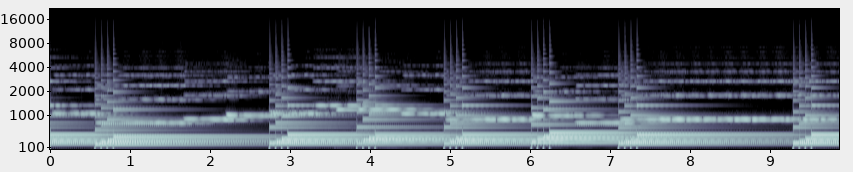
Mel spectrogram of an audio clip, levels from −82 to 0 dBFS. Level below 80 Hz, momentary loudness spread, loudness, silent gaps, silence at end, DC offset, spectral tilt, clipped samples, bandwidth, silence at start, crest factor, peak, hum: -44 dBFS; 7 LU; -18 LUFS; none; 0 s; under 0.1%; -7.5 dB/octave; under 0.1%; 9.8 kHz; 0 s; 14 dB; -4 dBFS; none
